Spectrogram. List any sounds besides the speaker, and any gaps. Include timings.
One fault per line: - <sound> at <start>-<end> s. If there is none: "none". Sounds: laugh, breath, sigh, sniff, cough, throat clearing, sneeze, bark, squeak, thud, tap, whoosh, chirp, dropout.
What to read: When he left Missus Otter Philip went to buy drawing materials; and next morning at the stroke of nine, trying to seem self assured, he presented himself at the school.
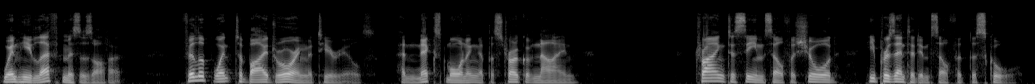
none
